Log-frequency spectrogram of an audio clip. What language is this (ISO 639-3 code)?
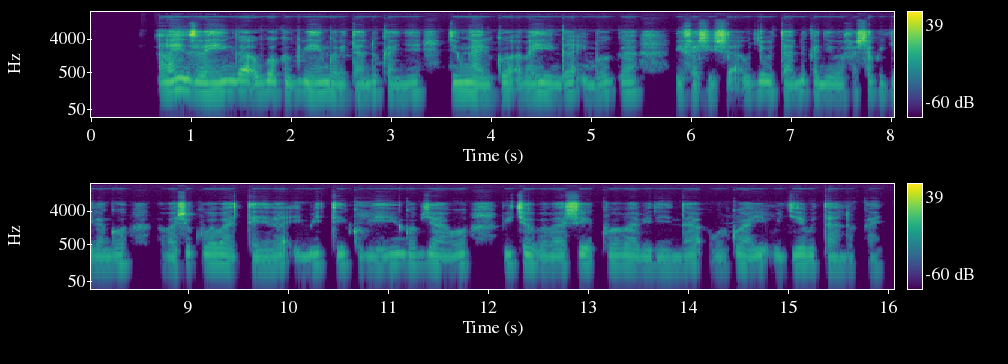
kin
